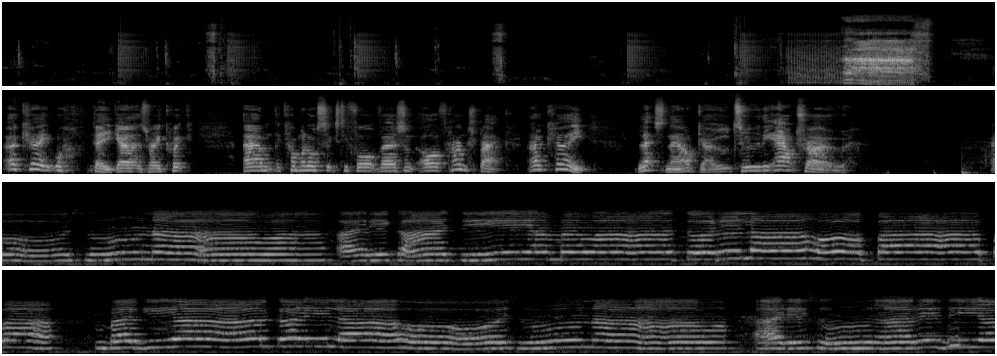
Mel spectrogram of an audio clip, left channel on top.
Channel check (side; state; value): both; different; correlation -0.01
